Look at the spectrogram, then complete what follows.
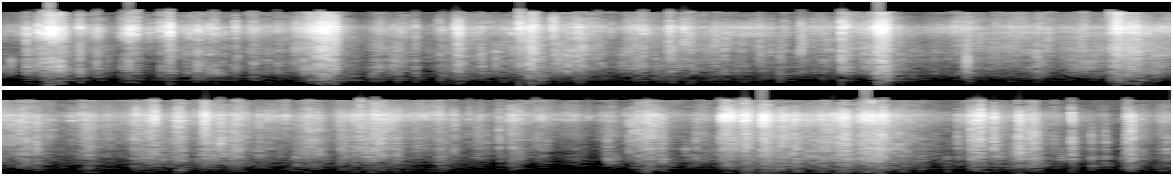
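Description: A plastic Priority Mail mailer bag crinkling and rustling as it is pulled open and shaken out, with sharper crackles at irregular moments and a busier burst of crinkling near the end.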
